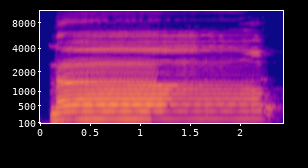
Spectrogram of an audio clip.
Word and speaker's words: النَّار: Nar. Tebal. Tak boleh kita baca dengan nar. Nar. Tak boleh.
